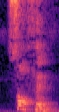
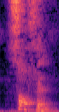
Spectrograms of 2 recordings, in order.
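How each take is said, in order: The two takes are said the same way.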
